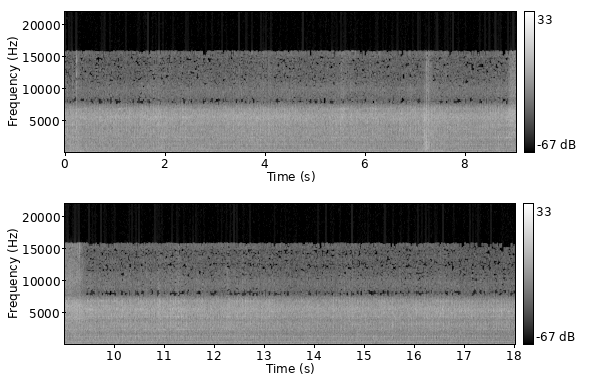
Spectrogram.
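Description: Heavy diesel engine of a wind turbine blade transport vehicle running steadily: a low rumble with a constant hum above it. A single sharp click comes about seven seconds in.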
